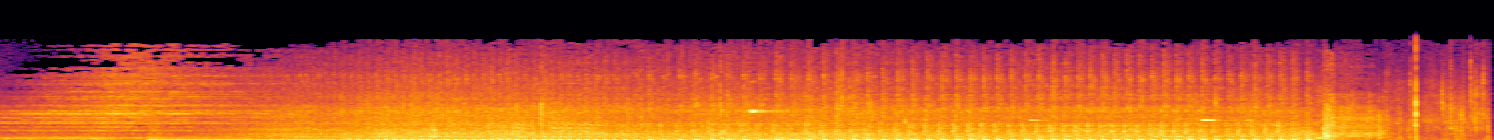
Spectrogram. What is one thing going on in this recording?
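A motorcycle engine rumbles steadily as a motorcycle rides up close.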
